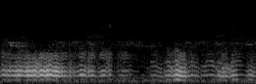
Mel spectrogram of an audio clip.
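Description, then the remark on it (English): A bee buzzes in a steady, droning hum whose pitch wavers up and down for a few seconds, with no talking over it. “Mother Bear hears a bee buzzing.”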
